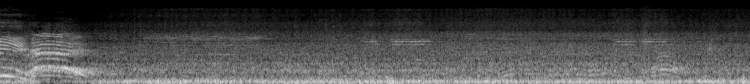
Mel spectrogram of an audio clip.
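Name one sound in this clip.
Motorcycle engines rumble steadily close by.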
